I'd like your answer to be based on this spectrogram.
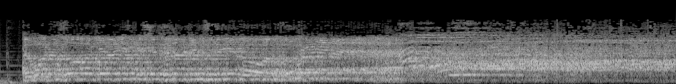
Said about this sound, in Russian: Зал поддерживает украинку аплодисментами, а после финальных баллов взрывается овациями.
